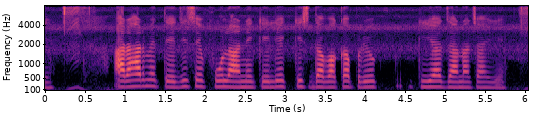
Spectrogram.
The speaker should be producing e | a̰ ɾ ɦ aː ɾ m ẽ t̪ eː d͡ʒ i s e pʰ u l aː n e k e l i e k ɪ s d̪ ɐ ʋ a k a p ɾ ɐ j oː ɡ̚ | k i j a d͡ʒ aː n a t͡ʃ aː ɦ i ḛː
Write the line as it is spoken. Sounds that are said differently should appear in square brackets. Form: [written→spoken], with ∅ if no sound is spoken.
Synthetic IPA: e | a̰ ɾ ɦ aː ɾ m ẽ t̪ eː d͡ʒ i s e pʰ [u→uː] l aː n e k e l i e k ɪ s d̪ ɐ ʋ a k a p ɾ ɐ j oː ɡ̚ | k i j a d͡ʒ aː n a t͡ʃ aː ɦ i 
